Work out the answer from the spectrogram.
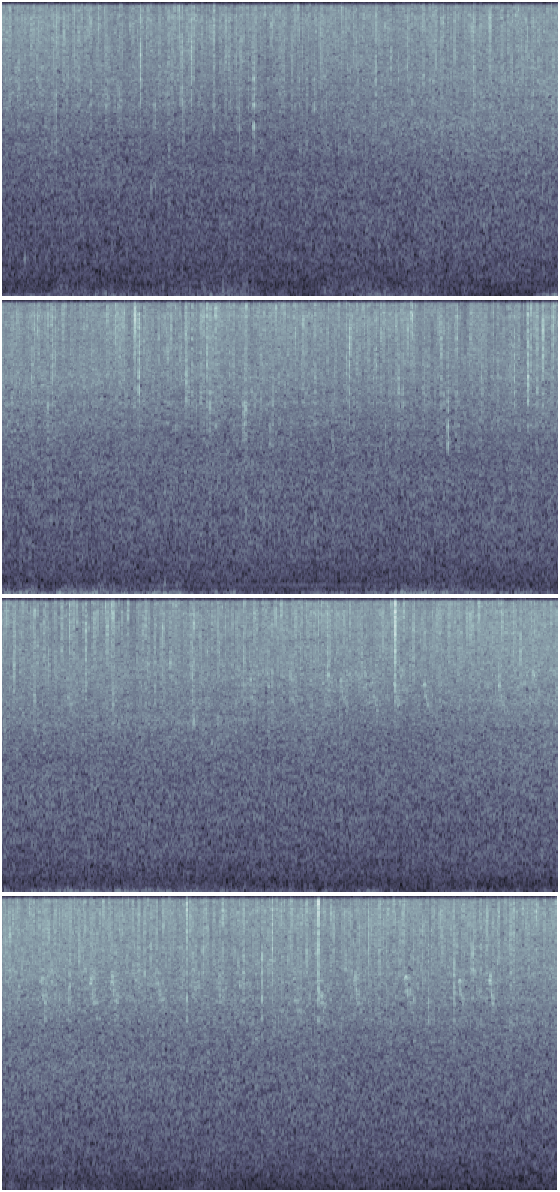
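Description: Steady gentle rain falling, an even hiss with scattered single drops ticking on a surface. About a quarter of the way in, a low rumble swells for several seconds and then fades back under the rain.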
